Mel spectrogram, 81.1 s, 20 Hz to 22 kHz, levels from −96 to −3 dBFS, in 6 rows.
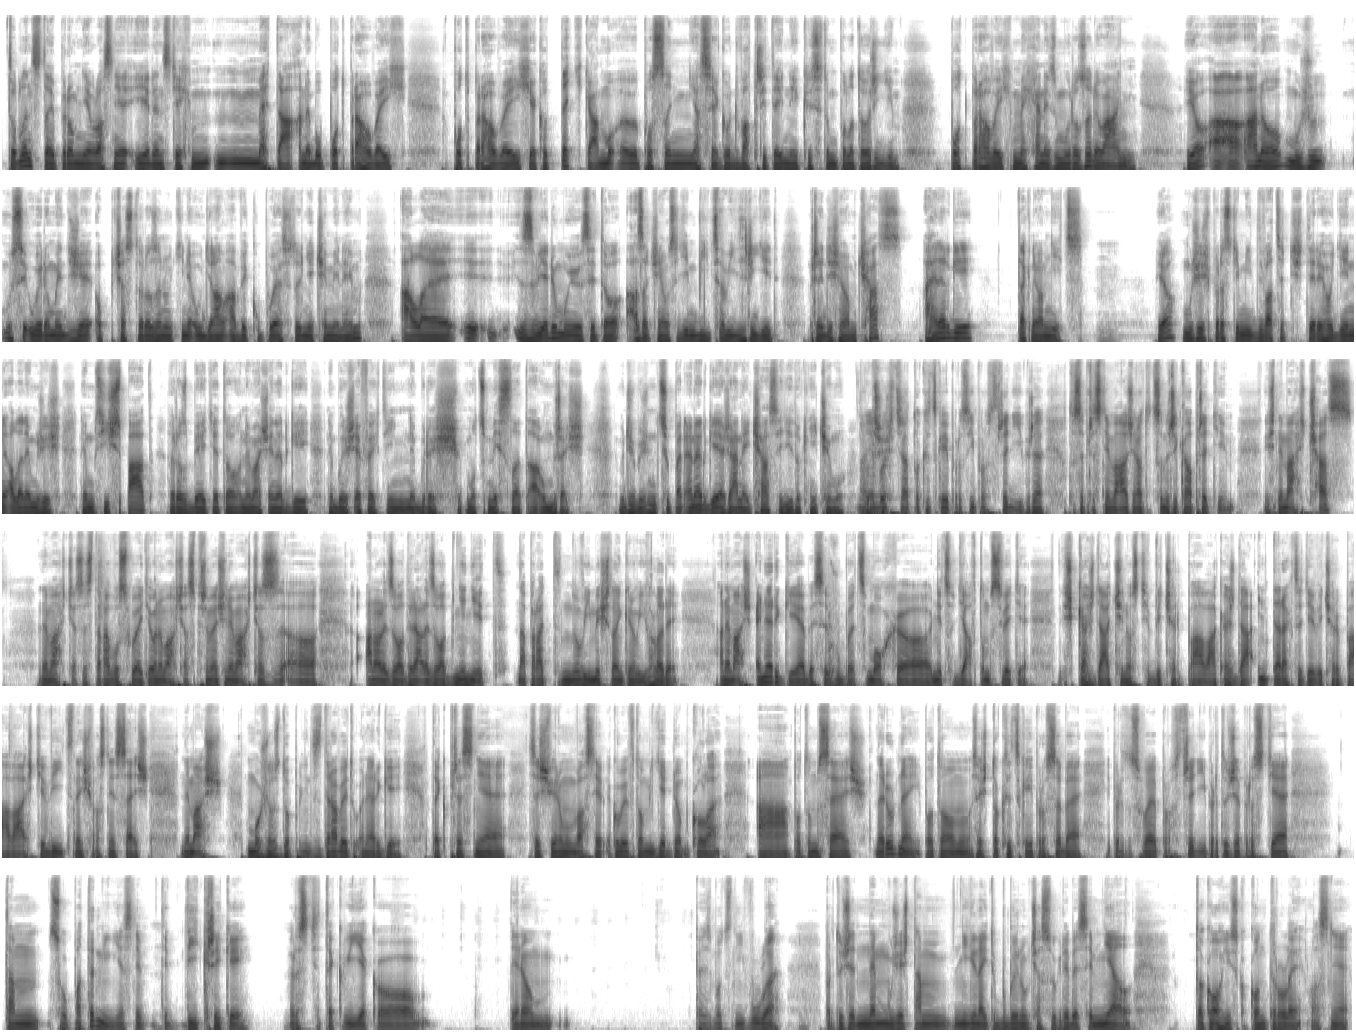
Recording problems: none

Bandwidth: 14.5 kHz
